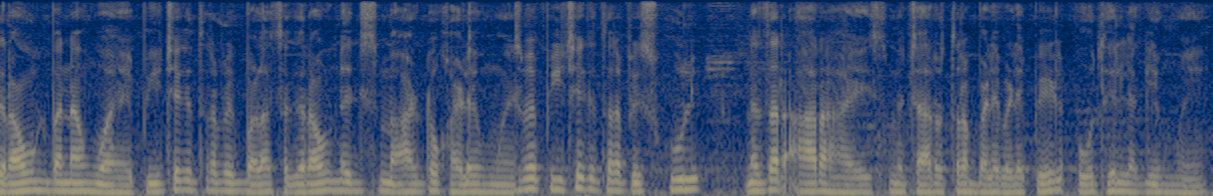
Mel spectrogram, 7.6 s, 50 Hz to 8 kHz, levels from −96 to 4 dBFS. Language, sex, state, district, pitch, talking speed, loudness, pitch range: Hindi, male, Maharashtra, Pune, 125 Hz, 270 wpm, -36 LUFS, 115-135 Hz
